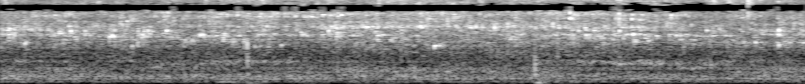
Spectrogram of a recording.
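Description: Water running steadily in a small tiled bathroom.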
